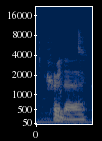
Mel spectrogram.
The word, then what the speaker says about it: Krita: Krita. However you're supposed to pronounce.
